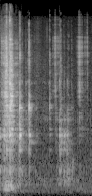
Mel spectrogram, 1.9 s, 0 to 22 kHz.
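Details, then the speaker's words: Removed catalytic converter from 1999 Honda Civic EX 1.6 VTEC D16Y8, shaken by hand: light clinking rattles in uneven shakes as loose pieces tumble inside the shell; catalyst substrate broken loose. "You can see if I rattle it around, a whole piece of it has come apart inside."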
